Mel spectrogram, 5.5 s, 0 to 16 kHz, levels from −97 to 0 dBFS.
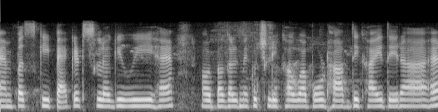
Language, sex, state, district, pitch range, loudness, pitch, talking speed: Hindi, female, Bihar, West Champaran, 200-210 Hz, -18 LUFS, 205 Hz, 195 wpm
